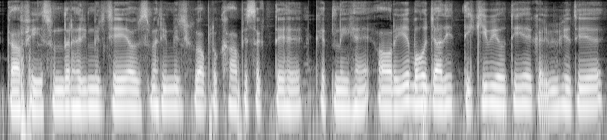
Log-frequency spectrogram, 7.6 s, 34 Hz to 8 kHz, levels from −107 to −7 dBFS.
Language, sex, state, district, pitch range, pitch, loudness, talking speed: Hindi, male, Bihar, Purnia, 120-135 Hz, 125 Hz, -17 LUFS, 220 wpm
